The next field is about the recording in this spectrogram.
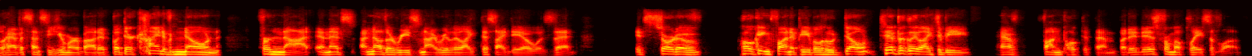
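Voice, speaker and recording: The sound is dry and close with no echo as a man talks very fast at a medium pitch, his tone bright and sharp and his pitch variation ordinary. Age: 30s. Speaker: podcast host. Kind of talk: casual interview chat.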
